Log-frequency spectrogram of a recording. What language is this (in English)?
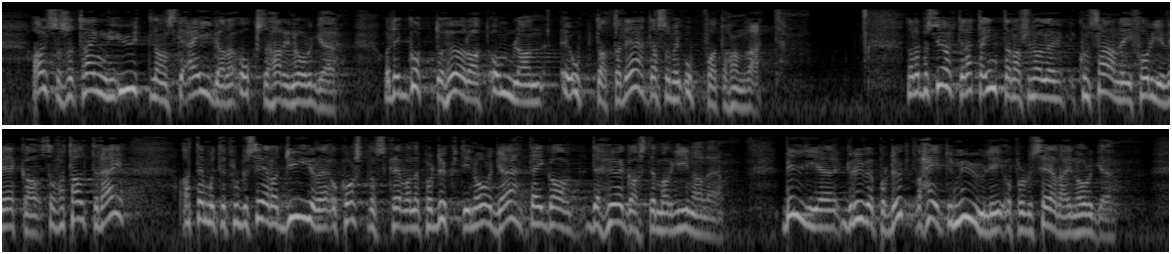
Norwegian Nynorsk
